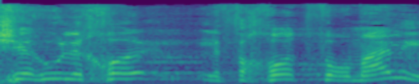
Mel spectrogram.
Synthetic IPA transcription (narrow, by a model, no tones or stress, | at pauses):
ʃeɦuleχo | lefaχo̞tfo̞ʁmali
